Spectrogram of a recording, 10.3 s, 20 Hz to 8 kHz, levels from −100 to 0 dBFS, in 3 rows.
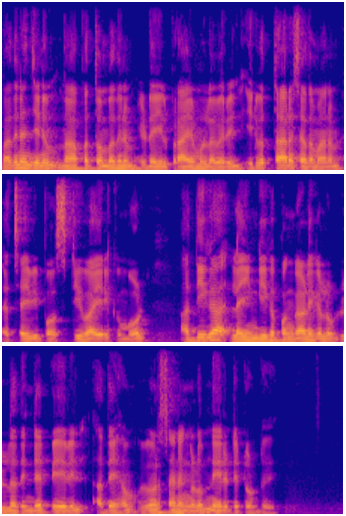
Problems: none marked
